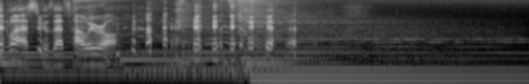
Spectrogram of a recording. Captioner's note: both laughing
